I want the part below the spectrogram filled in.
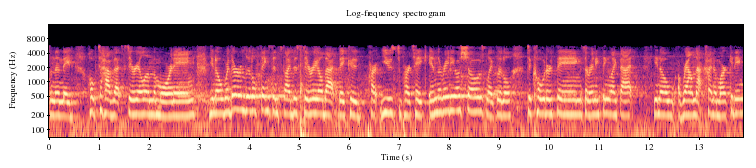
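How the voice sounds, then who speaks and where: A woman's voice: mid-range voice, level tone, moderate pace, background noise. A woman hosting a radio interview, asking questions in an informal, conversational, inquisitive way. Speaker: radio show host. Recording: slightly dull radio recording.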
